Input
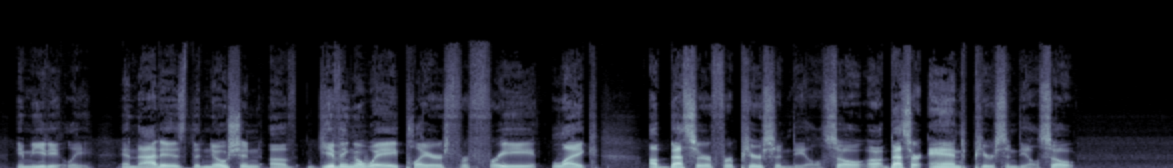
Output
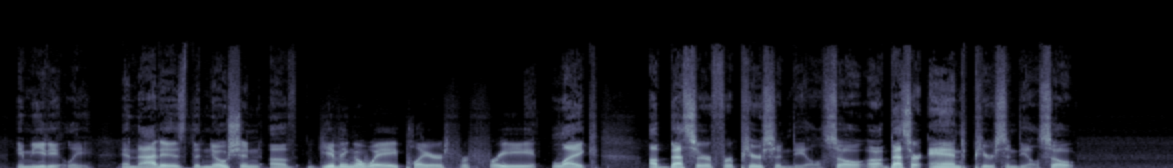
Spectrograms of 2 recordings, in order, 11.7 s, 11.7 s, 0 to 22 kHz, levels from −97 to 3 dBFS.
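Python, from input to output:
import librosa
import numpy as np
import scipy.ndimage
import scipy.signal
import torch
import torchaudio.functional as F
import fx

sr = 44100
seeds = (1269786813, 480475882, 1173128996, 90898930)

y = fx.lowpass(x, sr, hz=2100.0, slope=12, at=(3.13, 5.25))
y = y * librosa.db_to_amplitude(-5.5)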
